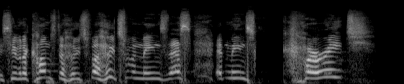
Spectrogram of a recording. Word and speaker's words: Chutzpah: I want to introduce you to a word this morning, and it's pronounced Chutzpah, and it's not spelt the way it sounds, and it's a little bit of Yiddish slang, so it's Hebrew slang,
